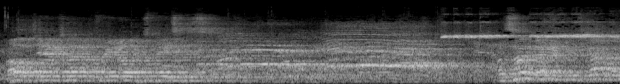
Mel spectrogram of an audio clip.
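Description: Several voices shouting and calling at once, starting suddenly, in a large arena hall during roller derby play. About four seconds in, a long steady high-pitched whistle tone sets in and holds.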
